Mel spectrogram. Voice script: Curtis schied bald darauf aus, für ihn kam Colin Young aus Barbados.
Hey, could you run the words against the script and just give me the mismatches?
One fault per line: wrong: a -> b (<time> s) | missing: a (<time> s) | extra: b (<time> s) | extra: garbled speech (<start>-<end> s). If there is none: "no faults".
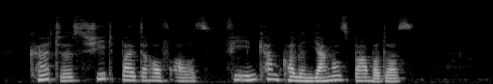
no faults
